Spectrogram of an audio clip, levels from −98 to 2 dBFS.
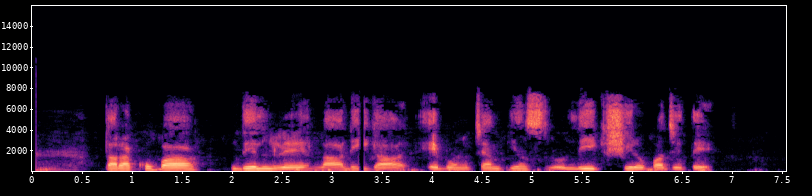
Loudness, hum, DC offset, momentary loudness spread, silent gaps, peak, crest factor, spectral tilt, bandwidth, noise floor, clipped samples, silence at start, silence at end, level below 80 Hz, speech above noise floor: -19 LUFS; none; under 0.1%; 10 LU; none; -2 dBFS; 18 dB; -5 dB/octave; 7.8 kHz; -66 dBFS; under 0.1%; 0.1 s; 0.75 s; -52 dBFS; 48 dB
